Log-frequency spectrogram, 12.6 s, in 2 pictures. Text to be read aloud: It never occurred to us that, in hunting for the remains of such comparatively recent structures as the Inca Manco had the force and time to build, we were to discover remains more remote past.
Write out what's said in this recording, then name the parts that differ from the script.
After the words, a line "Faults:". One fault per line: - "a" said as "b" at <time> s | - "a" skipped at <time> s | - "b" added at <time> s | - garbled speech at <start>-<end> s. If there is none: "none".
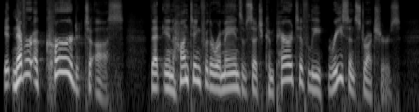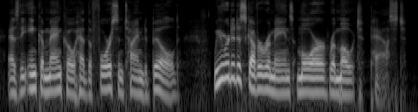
It never occurred to us that, in hunting for the remains of such comparatively recent structures as the Inca Manco had the force and time to build, we were to discover remains more remote past.
Faults:
none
